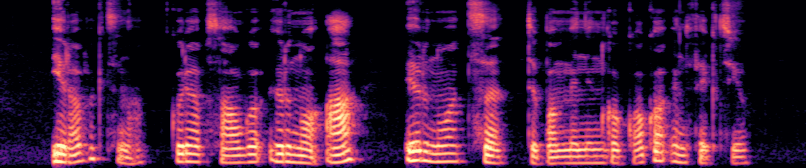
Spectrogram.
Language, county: Lithuanian, Šiauliai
